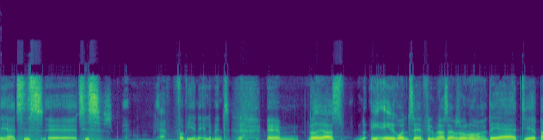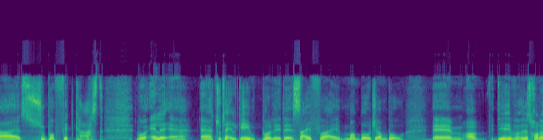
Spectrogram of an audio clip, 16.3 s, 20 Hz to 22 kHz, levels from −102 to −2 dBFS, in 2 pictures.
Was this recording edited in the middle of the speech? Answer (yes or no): no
